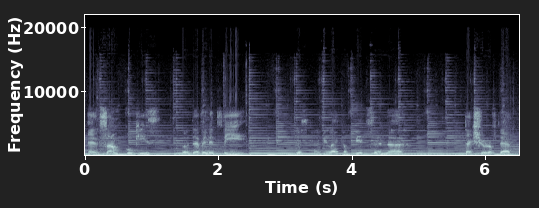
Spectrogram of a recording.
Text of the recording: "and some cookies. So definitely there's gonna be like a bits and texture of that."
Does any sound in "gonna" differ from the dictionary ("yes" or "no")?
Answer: yes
